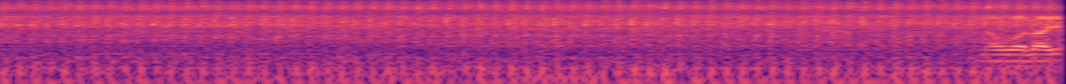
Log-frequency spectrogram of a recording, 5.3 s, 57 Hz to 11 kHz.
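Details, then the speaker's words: Rouser NS160 after timing chain and roller guide replacement: steady even idle thrum about three beats a second, no rattle or rough chain noise; earlier rough timing-chain noise gone, normal idle. "So nawala yung ingay niya, no? Normal na yung kanyang andar."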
